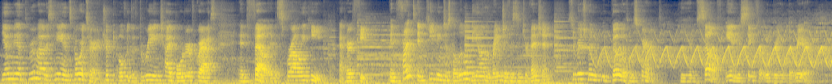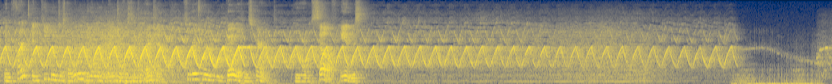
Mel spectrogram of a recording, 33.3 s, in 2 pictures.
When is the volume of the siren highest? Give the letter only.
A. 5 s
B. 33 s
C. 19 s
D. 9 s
C.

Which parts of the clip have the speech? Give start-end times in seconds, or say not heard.
0.0-23.9.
